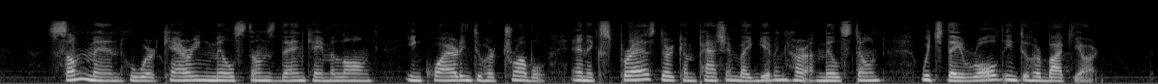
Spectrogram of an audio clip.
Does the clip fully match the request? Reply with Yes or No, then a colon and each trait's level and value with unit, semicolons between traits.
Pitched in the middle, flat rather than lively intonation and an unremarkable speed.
Yes: medium, 180 Hz; narrow, 2.1 semitones; average, 150 wpm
